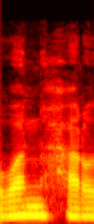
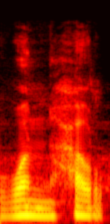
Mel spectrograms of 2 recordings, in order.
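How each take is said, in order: Both takes have the same delivery.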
